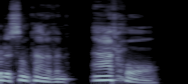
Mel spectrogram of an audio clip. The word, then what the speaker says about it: atoll: So it sounds like they go to some kind of an atoll. Be careful how you pronounce that word, right? Atoll? Not, yeah, you know what people confuse that word with. At-hole.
